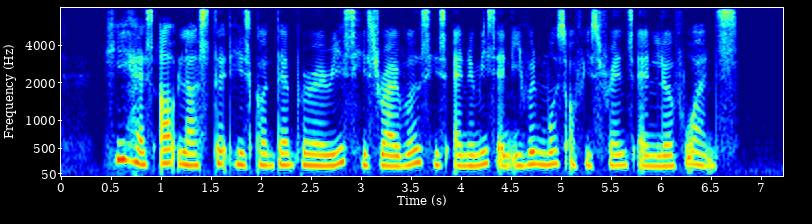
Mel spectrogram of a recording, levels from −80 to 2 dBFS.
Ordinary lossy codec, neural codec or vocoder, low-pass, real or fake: none; none; none; real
